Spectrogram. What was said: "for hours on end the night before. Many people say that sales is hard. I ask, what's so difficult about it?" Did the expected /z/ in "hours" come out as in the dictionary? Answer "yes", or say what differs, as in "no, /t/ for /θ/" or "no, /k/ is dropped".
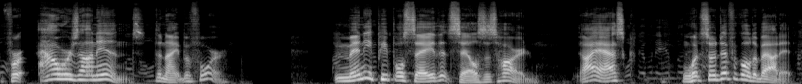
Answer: yes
